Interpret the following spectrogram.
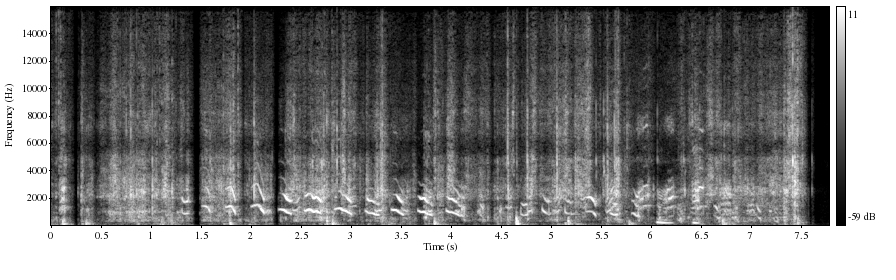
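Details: Crying dog producing a fast run of short arched whimpers, several per second, rising and falling in pitch, with a background voice and crinkling handling sounds.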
